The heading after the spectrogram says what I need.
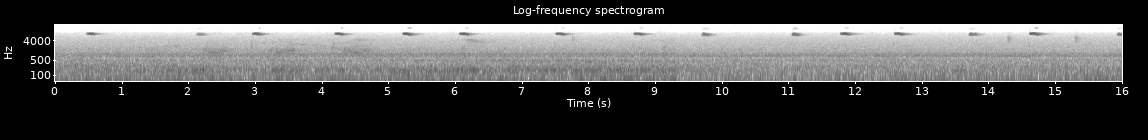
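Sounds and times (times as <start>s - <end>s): faint chirping: 0.4s - 6.6s, 7.5s - 7.9s, 8.6s - 10.0s, 11.0s - 13.0s, 13.7s - 16.0s
small bird high-pitched call: 0.5s - 0.8s, 1.6s - 6.6s, 7.5s - 7.8s, 8.7s - 10.0s, 11.0s - 12.9s, 13.7s - 16.0s.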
